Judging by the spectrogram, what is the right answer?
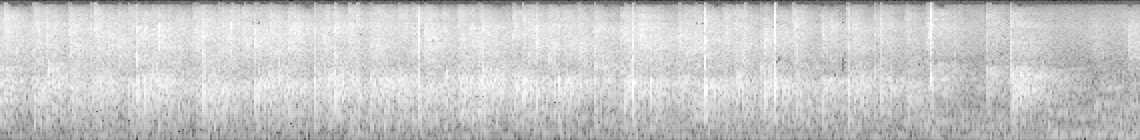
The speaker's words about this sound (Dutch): Nogmaals een warm applaus.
